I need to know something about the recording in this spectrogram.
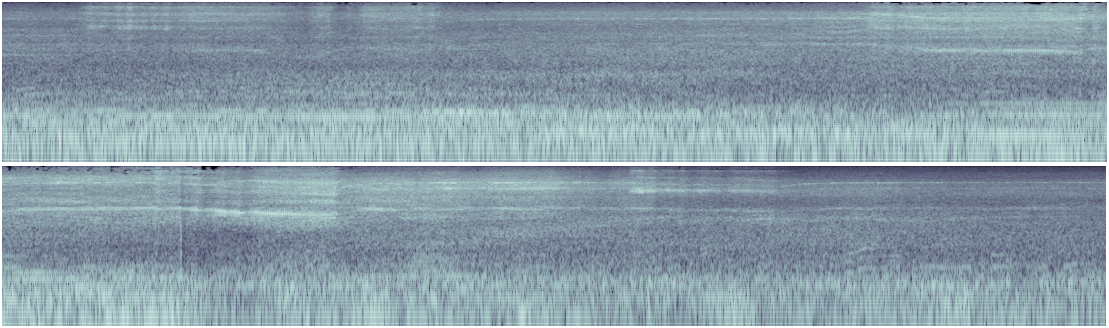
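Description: Steady rumble of city road traffic, cars and motorcycles passing close by. A faint high whine rises and falls midway through.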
